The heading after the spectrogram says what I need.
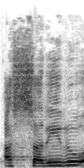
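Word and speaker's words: السرير: And in as-sariru, I only pronounce hamza. And I did not pronounce the lam.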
